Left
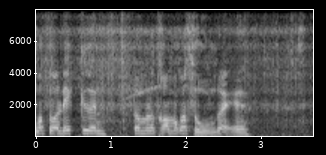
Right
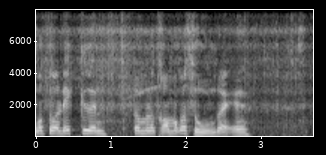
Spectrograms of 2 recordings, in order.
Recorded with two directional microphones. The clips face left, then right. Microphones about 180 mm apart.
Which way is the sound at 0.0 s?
35° right (ahead or behind).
